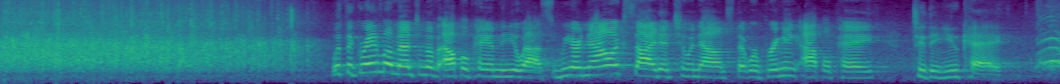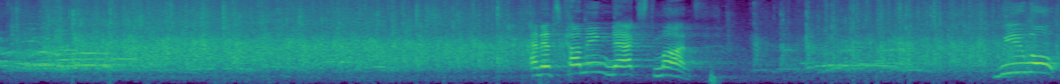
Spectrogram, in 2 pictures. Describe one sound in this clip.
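A large audience applauds and cheers in a big echoing hall.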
